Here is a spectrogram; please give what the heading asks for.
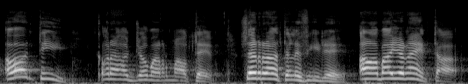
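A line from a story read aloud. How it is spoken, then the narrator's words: General shouting amid battle. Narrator (Italian): nel bollor della mischia si sentiva sempre la voce del generale che gridava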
